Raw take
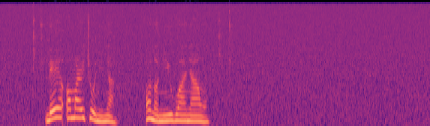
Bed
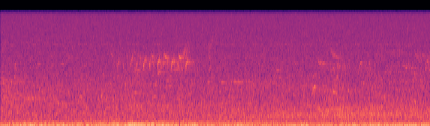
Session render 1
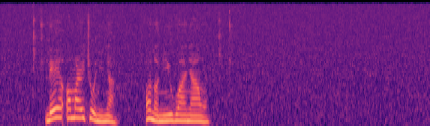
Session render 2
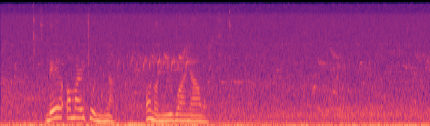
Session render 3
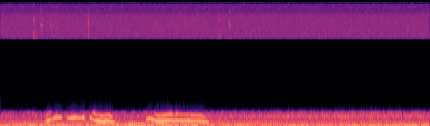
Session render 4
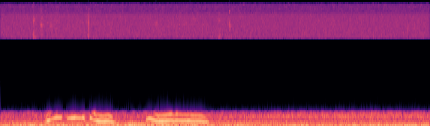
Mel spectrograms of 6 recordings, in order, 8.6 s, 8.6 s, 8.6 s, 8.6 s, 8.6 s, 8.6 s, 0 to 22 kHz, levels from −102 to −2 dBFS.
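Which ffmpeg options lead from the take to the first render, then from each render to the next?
-af "afftdn=nr=12:nf=-41"
-filter_complex "[1:a]volume=-4dB[a];[0:a][a]amix=inputs=2:normalize=0"
-af "afftfilt=real='re*(1-between(b*sr/4096,420,6300))':imag='im*(1-between(b*sr/4096,420,6300))':win_size=4096:overlap=0.75,aecho=1:1:6.4:0.36"
-af "volume=4.5dB"

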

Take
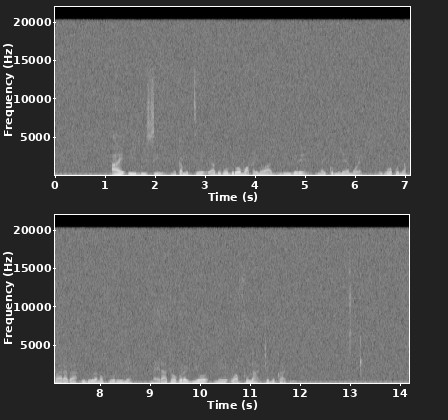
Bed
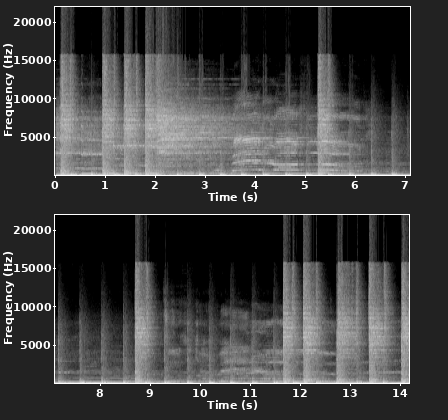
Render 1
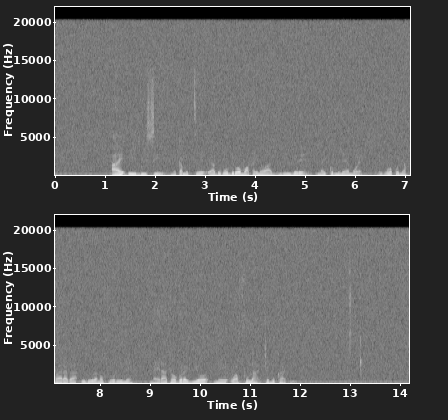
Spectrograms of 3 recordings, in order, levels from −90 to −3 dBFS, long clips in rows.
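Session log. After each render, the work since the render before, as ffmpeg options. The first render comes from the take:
-af "bandreject=f=60:t=h:w=4,bandreject=f=120:t=h:w=4"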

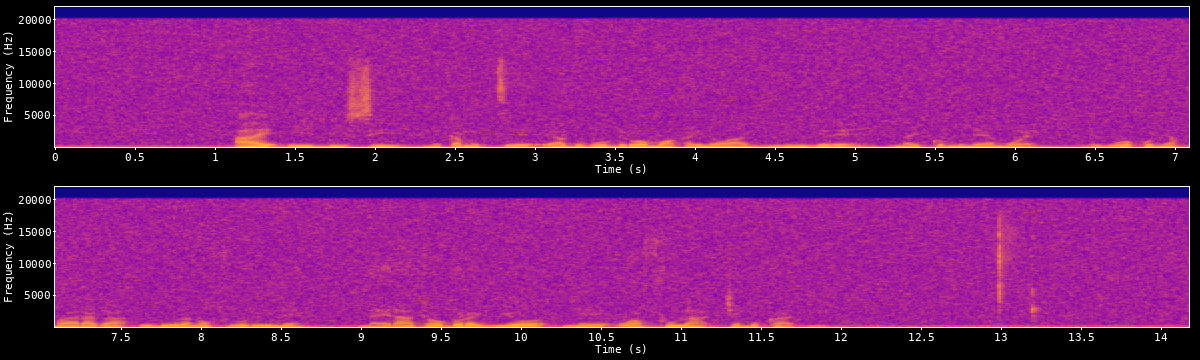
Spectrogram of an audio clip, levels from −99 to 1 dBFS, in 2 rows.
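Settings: -af "afftdn=nr=14:nf=-31"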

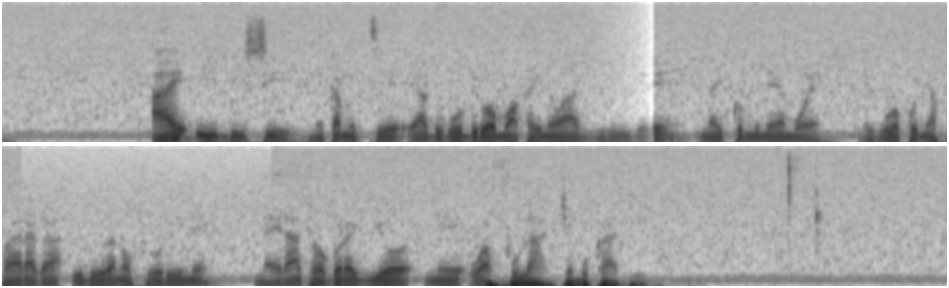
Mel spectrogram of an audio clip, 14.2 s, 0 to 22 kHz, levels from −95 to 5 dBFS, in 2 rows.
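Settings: -filter_complex "[0:a]asettb=1/sr,asplit=3[a][b][c];[a]atrim=end=7.234[d];[b]atrim=start=7.23:end=9.11,asetpts=PTS-STARTPTS,afade=t=in:d=0.004:c=qsin,afade=t=out:st=1.876:d=0.004:c=qsin,highshelf=f=9.4k:g=-10[e];[c]atrim=start=9.106[f];[d][e]acrossfade=d=0.004:c1=hsin:c2=qsin[g];[g][f]acrossfade=d=0.004:c1=qsin:c2=hsin,asplit=3[h][i][j];[h]afade=t=out:st=10.71:d=0.02[k];[i]asubboost=boost=6:cutoff=100,afade=t=in:st=10.71:d=0.02,afade=t=out:st=12.35:d=0.02[l];[j]afade=t=in:st=12.35:d=0.02[m];[k][l][m]amix=inputs=3:normalize=0,asplit=2[n][o];[n]atrim=end=4.89,asetpts=PTS-STARTPTS,afade=t=out:st=4.31:d=0.58[p];[o]atrim=start=4.89,asetpts=PTS-STARTPTS,afade=t=in:d=0.004:c=hsin[q];[p][q]concat=n=2:v=0:a=1"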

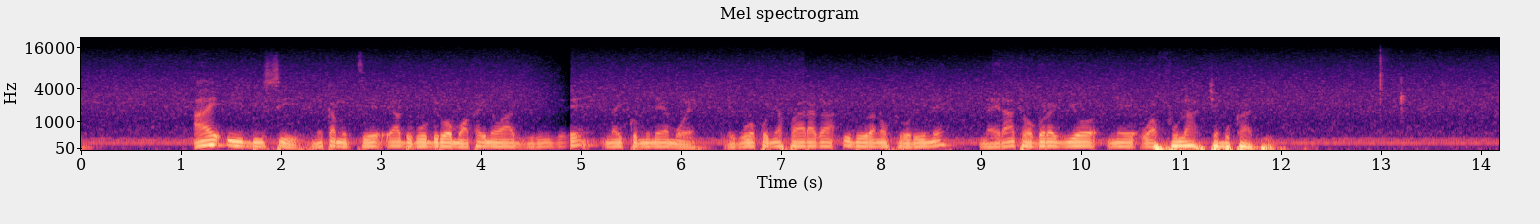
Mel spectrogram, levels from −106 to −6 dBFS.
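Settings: -af "lowpass=2.5k,equalizer=f=980:w=0.68:g=-14"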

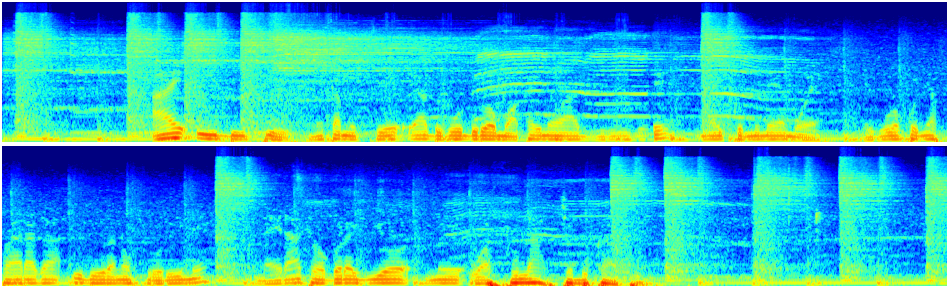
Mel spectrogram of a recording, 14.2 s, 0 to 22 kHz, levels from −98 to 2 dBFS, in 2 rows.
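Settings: -filter_complex "[1:a]volume=-12.5dB[a];[0:a][a]amix=inputs=2:normalize=0"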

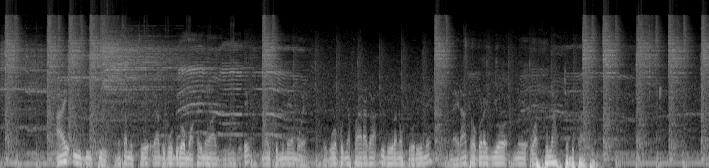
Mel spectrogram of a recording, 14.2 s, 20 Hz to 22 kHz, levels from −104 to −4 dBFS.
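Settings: -af "volume=-11dB"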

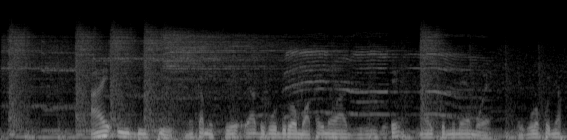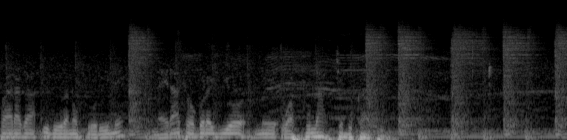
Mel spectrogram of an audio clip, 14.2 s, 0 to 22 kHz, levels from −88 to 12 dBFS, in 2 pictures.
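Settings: -af "lowpass=5k,bandreject=f=50:t=h:w=6,bandreject=f=100:t=h:w=6"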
